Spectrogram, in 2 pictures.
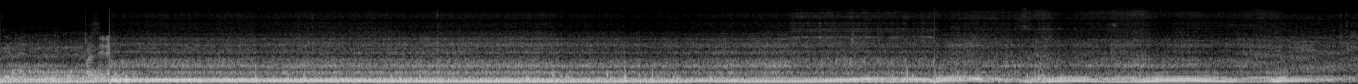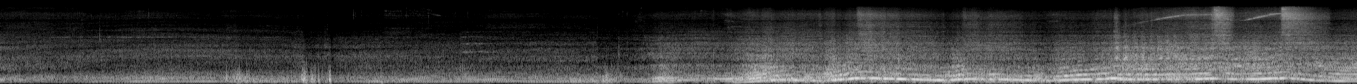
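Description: A turbocharged 2JZ car engine, paired with a T56 gearbox, revs hard, its pitch surging up and down in repeated waves, loud and close throughout.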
